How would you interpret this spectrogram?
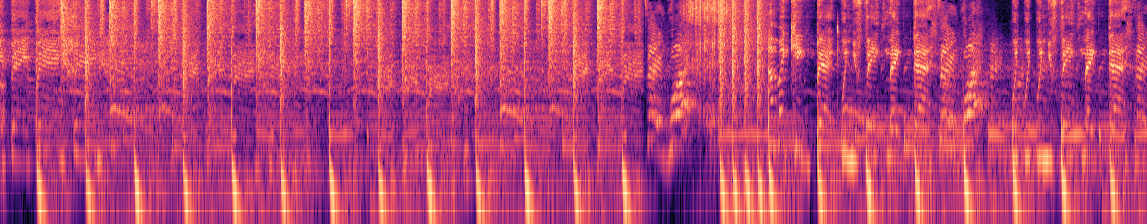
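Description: An upbeat urban pop track in an audio advertising spot for Pickers, a McCain group brand, with a punchy, steady beat and bright layered synths, loud, with a sweeping riser about halfway through before the groove returns.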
